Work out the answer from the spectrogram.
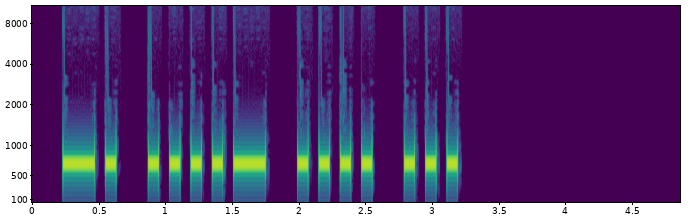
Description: Morse code, heard as a keyed tone, about 15 wpm, 700 Hz. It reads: N4HS
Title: USA Callsign DE Callsign - 4 Characters - 15wpm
